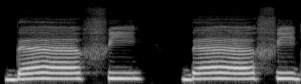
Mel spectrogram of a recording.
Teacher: Punggung ujung lidah menyentuh pangkal gigi dari atas.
